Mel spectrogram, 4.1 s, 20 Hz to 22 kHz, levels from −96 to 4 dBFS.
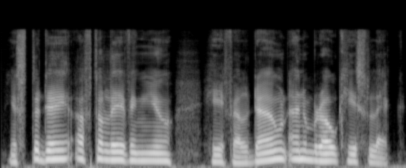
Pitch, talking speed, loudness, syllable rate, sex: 140 Hz, 160 wpm, -16 LUFS, 4.6 syllables/s, male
